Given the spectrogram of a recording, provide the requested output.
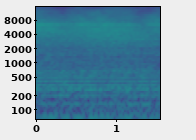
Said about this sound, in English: You can hear a sound that sounds like a jet engine that's getting closer.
